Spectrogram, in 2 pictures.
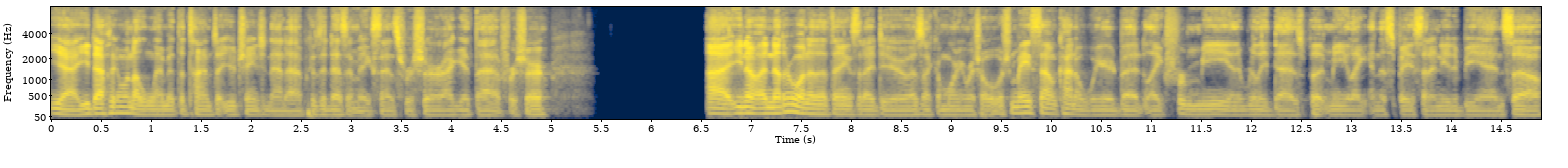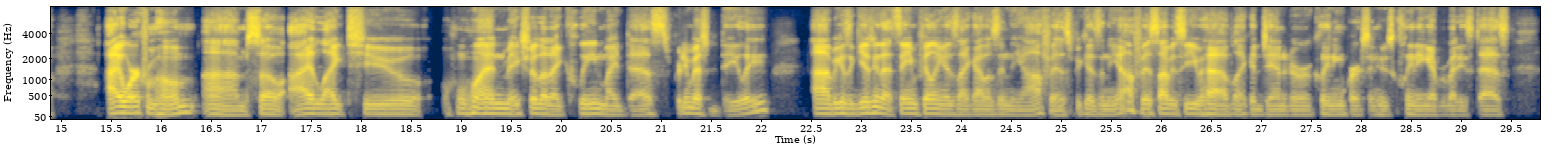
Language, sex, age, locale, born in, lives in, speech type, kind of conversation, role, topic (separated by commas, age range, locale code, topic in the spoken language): English, male, 35-39, en-US, United States, United States, conversation, unstructured, none, What morning rituals help you feel grounded and energized, and how did they become part of your daily routine?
